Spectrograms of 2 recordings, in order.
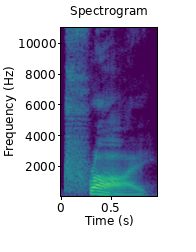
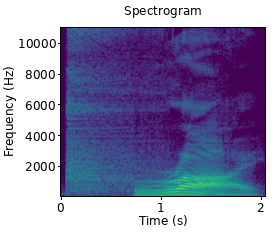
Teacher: As you can hear, the aspiration from the /t/ consonant carries over into the /r/ consonant.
